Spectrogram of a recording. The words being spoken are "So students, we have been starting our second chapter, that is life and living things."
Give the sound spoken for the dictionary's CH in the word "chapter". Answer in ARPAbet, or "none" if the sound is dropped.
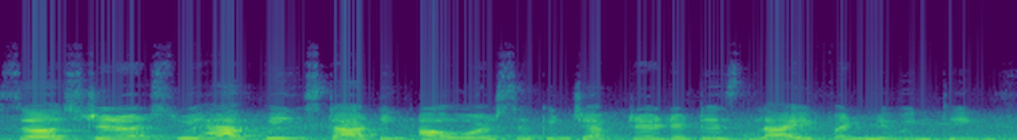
CH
